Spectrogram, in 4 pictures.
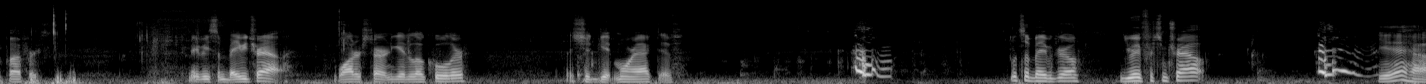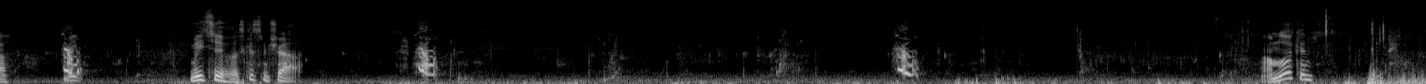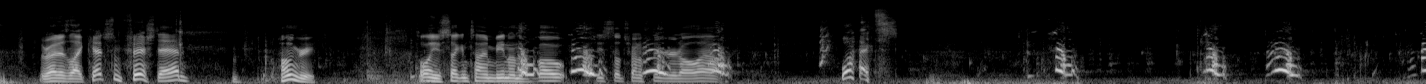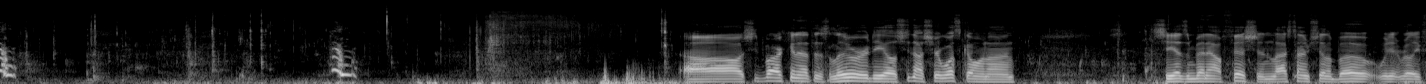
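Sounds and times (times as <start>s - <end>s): wind noise: 0.0s - 3.9s, 22.8s - 29.0s, 44.4s - 50.1s
low water noise: 0.0s - 57.0s
young dog yelping: 8.5s - 9.0s, 13.2s - 13.8s, 14.9s - 15.2s, 18.4s - 18.7s, 23.2s - 23.5s, 33.7s - 35.9s, 38.8s - 39.4s, 40.5s - 41.6s, 42.6s - 43.0s, 46.1s - 46.4s.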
